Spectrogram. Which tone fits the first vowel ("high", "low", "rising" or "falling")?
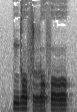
high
